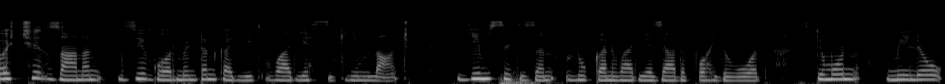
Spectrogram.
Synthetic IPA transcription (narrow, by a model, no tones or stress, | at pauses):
ət͡ʃʰizaːnɐnziɡoːɾmeɳʈɐnkɐɾiːt̪ʰʋaːɾijɐsikiːmlãːnt͡ʃ | jimsit̪izɐnlukːɐnʋaːɾijazʲjaːd̪ɐfoɦid̪ʋoːt̪ | t̪imon | miloː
